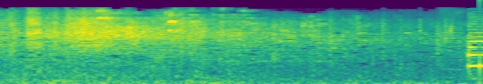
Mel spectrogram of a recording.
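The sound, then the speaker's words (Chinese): A crash of a seventh-floor balcony collapsing and falling: a dense, continuous rumbling roar of debris that holds steady throughout and ends in a sharper, louder burst. “阳台没了！ 哎，哎呦，这怎么阳台掉了？”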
